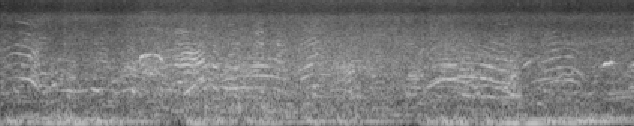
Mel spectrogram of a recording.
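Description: Crowd of children shouting and calling out over the steady wash and splashing of water in a wave pool.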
